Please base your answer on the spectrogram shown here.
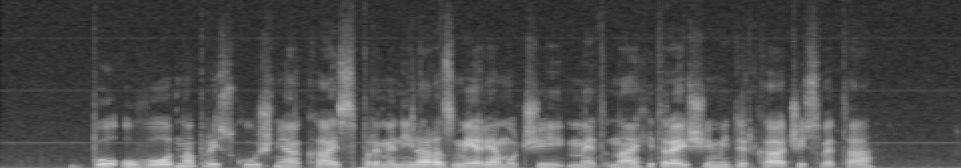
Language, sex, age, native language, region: Slovenian, female, 50-59, Slovenian, Central Slovenia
